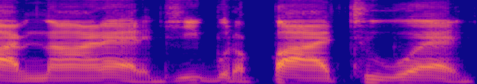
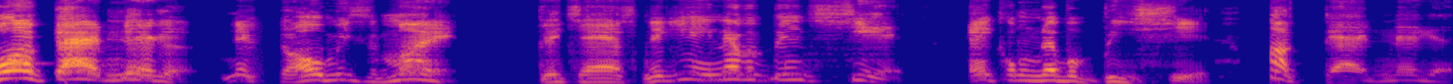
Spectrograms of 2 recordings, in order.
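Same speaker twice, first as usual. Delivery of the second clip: put-on, very high, tipsy, drunk ranting voice; 12 semitones higher, 3 dB louder than usual.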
